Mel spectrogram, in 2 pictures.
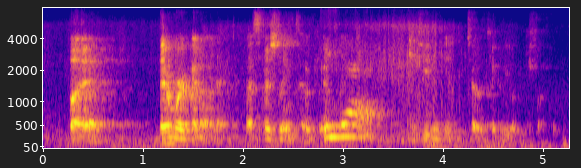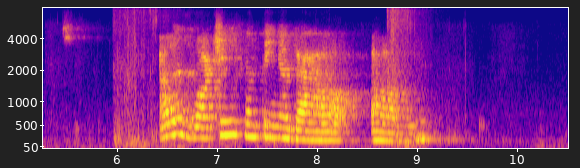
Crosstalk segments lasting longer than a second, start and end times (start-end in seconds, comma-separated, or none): none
